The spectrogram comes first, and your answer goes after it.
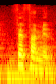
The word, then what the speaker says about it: Pfefferminz: Pfefferminz.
